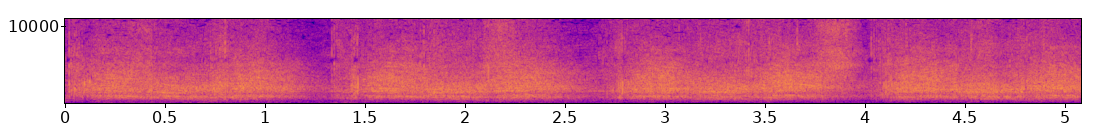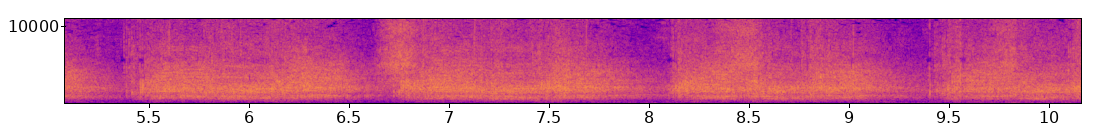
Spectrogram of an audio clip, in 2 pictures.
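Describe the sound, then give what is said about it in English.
A large crowd at a protest rally against lax gun laws and mass shootings chants loudly in unison, their voices rising and falling in a steady repeating rhythm of short phrases roughly every second or so. “Expressing solidarity with the massive crowds rallying across the U.S., people in different European countries have also hit the streets to condemn fatal shootings, which have become a frighteningly frequent phenomenon in America.”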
